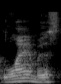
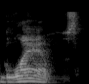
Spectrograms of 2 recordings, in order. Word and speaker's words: Glamis: the Thane of what it turns out is not Glamis, it's Glams. The I is in there, you don't pronounce it.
